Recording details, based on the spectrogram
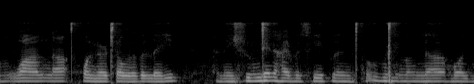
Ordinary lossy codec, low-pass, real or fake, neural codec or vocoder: none; 7.2 kHz; fake; codec, 16 kHz, 1.1 kbps, Voila-Tokenizer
